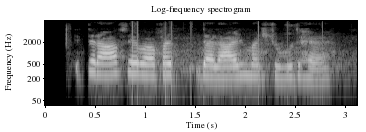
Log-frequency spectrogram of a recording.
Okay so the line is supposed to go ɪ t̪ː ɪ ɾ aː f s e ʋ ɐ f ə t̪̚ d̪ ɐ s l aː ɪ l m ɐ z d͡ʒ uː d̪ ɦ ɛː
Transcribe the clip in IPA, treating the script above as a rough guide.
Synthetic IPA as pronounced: ɪ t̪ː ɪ ɾ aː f s e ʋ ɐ f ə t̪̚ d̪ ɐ l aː ɪ l m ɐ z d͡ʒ uː d̪ ɦ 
